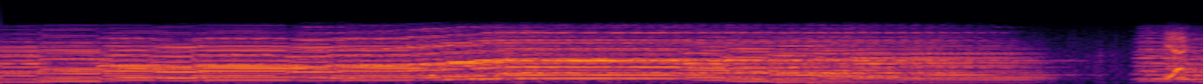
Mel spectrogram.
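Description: Orchestral cartoon score music with brass, playing held chords that climb about two seconds in and then fade out a little after five seconds.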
